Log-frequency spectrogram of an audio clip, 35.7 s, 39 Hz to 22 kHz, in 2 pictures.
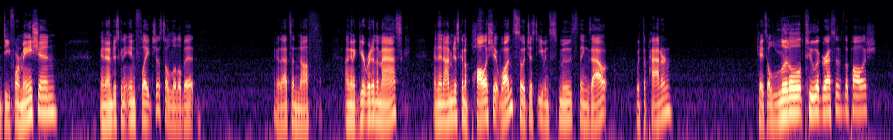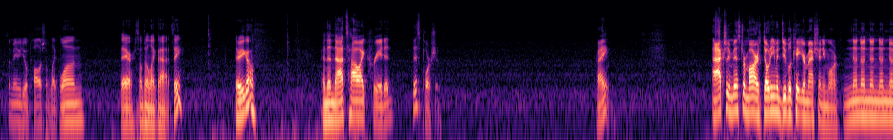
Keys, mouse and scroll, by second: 0.3-8.6 drag, 15.3 click, 15.5 ctrl+z, 16.7 click, 18.3 1, 18.9 Return, 21.4 Return, 21.6 ctrl+right click, 23.2 ctrl+right click.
